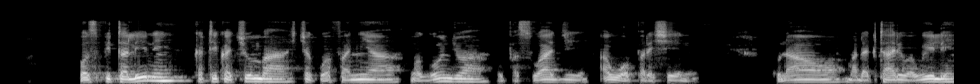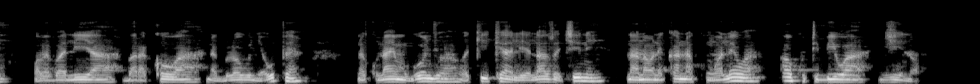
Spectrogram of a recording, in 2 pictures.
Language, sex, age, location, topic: Swahili, male, 25-35, Kisumu, health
